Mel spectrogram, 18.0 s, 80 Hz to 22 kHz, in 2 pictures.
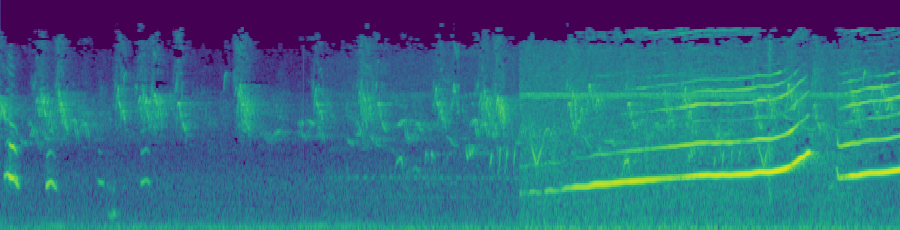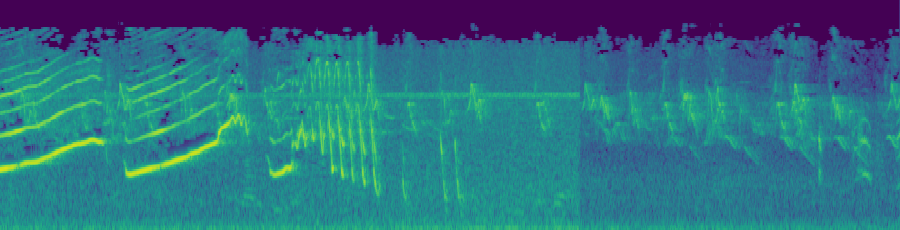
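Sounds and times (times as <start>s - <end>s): animal whistled call: 5.2s - 12.8s.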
